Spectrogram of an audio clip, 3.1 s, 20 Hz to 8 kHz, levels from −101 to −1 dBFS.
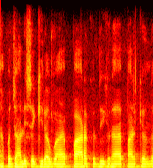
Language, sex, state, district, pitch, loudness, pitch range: Hindi, male, Maharashtra, Washim, 115 Hz, -19 LUFS, 115-120 Hz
